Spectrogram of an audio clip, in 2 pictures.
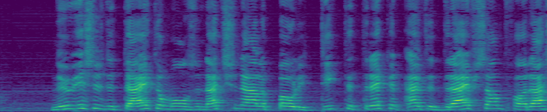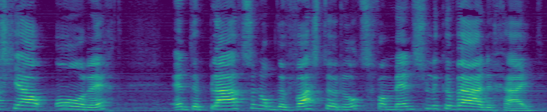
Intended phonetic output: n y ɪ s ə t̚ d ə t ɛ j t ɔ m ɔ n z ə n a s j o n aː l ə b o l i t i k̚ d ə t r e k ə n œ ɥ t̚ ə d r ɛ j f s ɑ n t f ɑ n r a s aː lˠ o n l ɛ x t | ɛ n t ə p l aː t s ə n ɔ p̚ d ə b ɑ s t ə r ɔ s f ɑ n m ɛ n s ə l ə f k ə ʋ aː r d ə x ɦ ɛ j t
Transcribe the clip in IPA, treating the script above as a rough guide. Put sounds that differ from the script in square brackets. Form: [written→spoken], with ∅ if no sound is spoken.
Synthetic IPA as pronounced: n y ɪ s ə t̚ d ə t ɛ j t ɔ m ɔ n z ə n a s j o n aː l ə [b→p] o l i t i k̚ [d→t] ə t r [e→ɛ] k ə n œ ɥ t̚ ə d r ɛ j f s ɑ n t f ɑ n r a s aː lˠ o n [l→r] ɛ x t | ɛ n t ə p l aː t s ə n ɔ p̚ d ə [b→v] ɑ s t ə r ɔ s f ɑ n m ɛ n s ə l ə [f→∅] k ə ʋ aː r d ə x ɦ ɛ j t

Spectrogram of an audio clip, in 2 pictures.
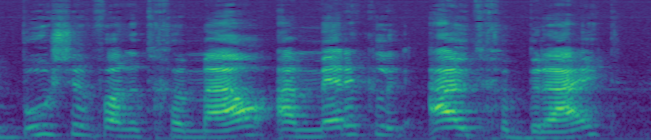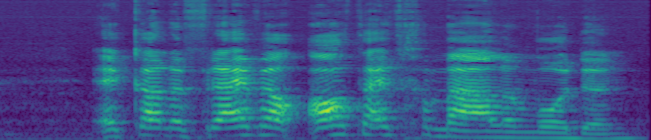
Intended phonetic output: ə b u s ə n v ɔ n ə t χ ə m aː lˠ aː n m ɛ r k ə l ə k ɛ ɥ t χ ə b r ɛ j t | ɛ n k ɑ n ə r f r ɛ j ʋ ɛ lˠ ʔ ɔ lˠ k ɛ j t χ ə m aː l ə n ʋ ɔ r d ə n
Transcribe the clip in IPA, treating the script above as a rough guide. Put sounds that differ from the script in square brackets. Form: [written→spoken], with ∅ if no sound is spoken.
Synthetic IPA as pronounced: ə b u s ə n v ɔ n ə t χ ə m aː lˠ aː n m ɛ r k ə l ə k [ɛ→œ] ɥ t χ ə b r ɛ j t | ɛ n k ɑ n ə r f r ɛ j ʋ ɛ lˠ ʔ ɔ lˠ [k→t] ɛ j t χ ə m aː l ə n ʋ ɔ r d ə n

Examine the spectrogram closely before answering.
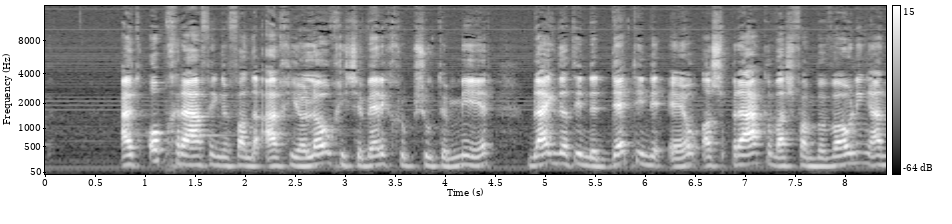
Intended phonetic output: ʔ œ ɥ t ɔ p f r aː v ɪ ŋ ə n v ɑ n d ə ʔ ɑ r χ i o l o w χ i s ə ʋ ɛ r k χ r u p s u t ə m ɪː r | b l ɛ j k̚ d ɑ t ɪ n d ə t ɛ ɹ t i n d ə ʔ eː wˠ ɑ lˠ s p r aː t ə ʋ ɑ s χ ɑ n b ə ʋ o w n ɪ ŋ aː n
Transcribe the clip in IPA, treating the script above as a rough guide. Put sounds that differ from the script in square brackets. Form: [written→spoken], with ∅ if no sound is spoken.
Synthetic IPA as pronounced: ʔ œ ɥ t ɔ p [f→χ] r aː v ɪ ŋ ə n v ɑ n d ə ʔ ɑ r χ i o l o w χ i s ə ʋ ɛ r k χ r u p s u t ə m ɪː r | b l ɛ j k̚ d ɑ t ɪ n d ə [t→d] ɛ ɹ t i n d ə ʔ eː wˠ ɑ lˠ s p r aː [t→k] ə ʋ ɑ s [χ→f] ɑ n b ə ʋ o w n ɪ ŋ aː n

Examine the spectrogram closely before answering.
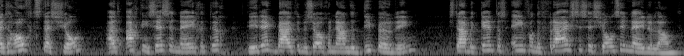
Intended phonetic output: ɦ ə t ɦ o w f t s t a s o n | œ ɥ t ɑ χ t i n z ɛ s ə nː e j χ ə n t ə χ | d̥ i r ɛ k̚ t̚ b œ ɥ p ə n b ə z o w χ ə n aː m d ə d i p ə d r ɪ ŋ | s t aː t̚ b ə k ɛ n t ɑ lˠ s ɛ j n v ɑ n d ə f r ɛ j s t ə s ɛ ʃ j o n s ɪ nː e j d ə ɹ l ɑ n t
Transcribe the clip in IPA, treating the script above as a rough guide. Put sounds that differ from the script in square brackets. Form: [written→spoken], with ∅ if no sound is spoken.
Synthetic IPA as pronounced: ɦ ə t ɦ o w f t s t a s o n | œ ɥ t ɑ χ t i n z ɛ s ə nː e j χ ə n t ə χ | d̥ i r ɛ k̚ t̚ b œ ɥ [p→t] ə n [b→d] ə z o w χ ə n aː m d ə d i p ə [d→n] r ɪ ŋ | s t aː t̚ b ə k ɛ n t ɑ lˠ s [ɛ→e] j n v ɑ n d ə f r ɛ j s t ə s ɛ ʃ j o n s ɪ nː e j d ə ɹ l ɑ n t

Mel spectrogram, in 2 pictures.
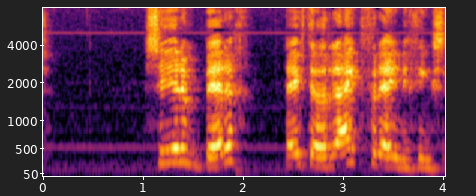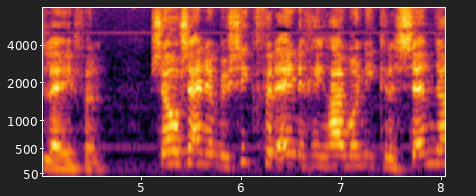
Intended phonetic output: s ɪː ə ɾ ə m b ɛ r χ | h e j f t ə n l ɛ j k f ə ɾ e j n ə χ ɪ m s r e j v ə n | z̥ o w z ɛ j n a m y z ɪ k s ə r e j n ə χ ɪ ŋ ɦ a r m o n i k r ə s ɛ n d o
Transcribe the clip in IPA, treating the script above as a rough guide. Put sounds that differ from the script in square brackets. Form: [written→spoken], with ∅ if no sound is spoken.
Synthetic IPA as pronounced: s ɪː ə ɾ ə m b ɛ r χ | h e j f t ə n [l→r] ɛ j k f ə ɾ e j n ə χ ɪ [m→ŋ] s [r→l] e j v ə n | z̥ o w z ɛ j n [a→ə] m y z [ɪ→i] k [s→f] ə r e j n ə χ ɪ ŋ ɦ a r m o n i k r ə s ɛ n d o

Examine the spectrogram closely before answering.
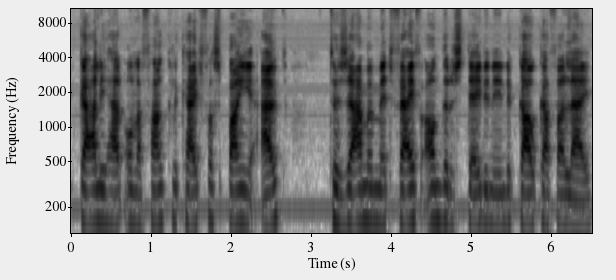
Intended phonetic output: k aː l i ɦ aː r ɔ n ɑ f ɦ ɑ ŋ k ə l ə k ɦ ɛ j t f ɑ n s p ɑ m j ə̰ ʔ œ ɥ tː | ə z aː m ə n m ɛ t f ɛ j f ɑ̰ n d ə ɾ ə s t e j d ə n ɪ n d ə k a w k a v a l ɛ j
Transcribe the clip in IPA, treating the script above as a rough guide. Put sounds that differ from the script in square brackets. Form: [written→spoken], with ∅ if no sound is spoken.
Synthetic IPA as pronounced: k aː l i ɦ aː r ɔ n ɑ f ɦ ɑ ŋ k ə l ə k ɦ ɛ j t f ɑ n s p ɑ [m→n] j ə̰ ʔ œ ɥ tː | ə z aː m ə n m ɛ t f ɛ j f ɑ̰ n d ə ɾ ə s t e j d ə n ɪ n d ə k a w k a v a l ɛ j

